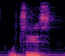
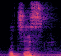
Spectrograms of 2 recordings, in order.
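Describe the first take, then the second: The two takes are said the same way.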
